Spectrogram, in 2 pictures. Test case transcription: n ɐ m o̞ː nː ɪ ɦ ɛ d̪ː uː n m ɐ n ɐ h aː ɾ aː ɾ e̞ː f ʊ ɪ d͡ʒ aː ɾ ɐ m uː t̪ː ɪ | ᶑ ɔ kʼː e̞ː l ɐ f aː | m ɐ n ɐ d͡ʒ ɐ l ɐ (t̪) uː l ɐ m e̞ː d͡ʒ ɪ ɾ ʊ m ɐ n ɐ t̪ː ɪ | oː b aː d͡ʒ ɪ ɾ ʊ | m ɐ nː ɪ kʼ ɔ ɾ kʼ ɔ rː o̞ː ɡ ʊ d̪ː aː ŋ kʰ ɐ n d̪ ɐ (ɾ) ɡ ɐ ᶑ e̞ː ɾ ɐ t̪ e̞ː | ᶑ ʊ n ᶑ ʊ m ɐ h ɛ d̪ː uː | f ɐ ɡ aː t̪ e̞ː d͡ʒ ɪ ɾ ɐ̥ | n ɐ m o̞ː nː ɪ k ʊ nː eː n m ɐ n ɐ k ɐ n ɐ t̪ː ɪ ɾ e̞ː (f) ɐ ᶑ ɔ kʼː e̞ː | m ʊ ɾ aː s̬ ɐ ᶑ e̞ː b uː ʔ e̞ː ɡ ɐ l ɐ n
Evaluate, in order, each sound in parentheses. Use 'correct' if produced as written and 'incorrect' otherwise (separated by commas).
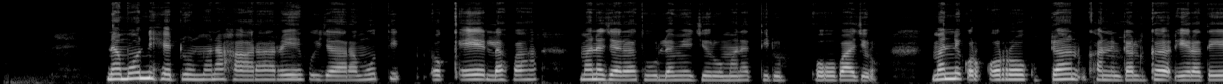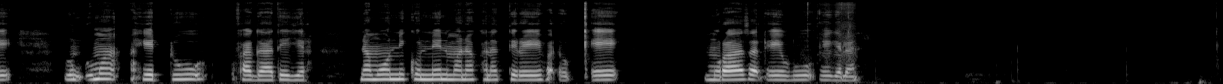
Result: correct, incorrect, correct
